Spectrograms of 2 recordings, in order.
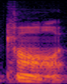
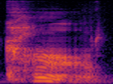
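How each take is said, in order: First: The K is said without aspiration. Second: The K is said with aspiration. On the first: The speaker calls it wrong. "it's not a car" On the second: The speaker calls it right. "the K is aspirated"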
